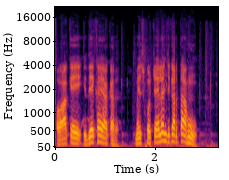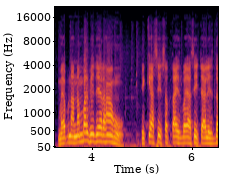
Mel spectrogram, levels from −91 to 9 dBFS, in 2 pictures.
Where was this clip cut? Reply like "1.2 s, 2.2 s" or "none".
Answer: none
